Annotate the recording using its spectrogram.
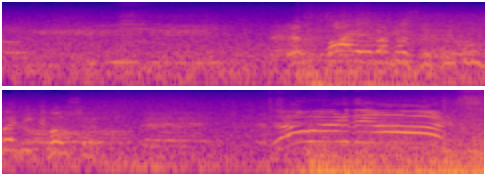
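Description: A seagull cries overhead.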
